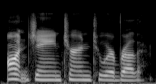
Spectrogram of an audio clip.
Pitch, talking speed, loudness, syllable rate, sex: 205 Hz, 230 wpm, -20 LUFS, 6.0 syllables/s, female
